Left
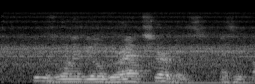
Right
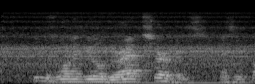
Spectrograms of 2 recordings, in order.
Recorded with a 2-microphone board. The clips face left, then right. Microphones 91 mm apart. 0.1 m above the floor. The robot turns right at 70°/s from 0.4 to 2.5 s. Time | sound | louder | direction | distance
0.3 | a man speaking | left 1 dB | centre (ahead or behind) | 1.4 m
